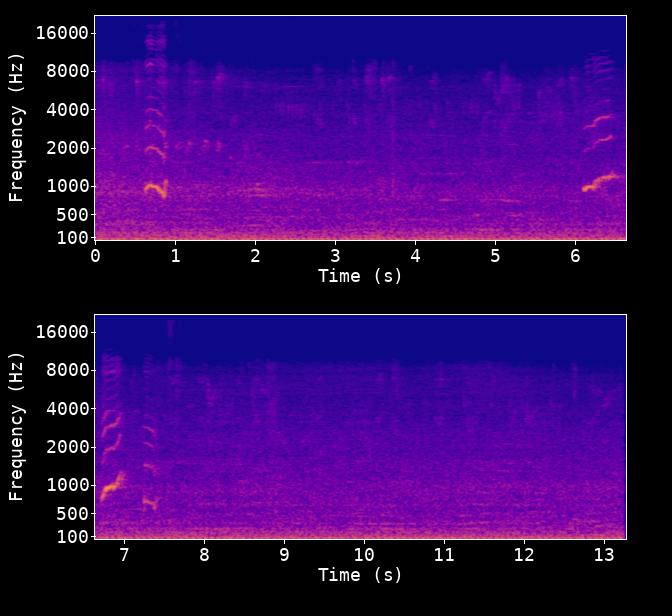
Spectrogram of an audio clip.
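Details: Baby monkey throwing a tantrum as its mother leaves: a sharp, wavering harmonic cry near the start, then a cluster of rising and falling squeals around six to seven seconds, over constant low rumbling background noise.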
